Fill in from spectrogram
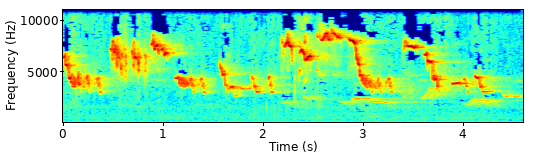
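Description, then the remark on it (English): A robin sings a continuous string of high, thin, warbling phrases with brief pauses between them, clear over a steady low rumble of background noise. “In autumn and winter, both sexes can be heard producing elaborate songs to mark their respective territories.”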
